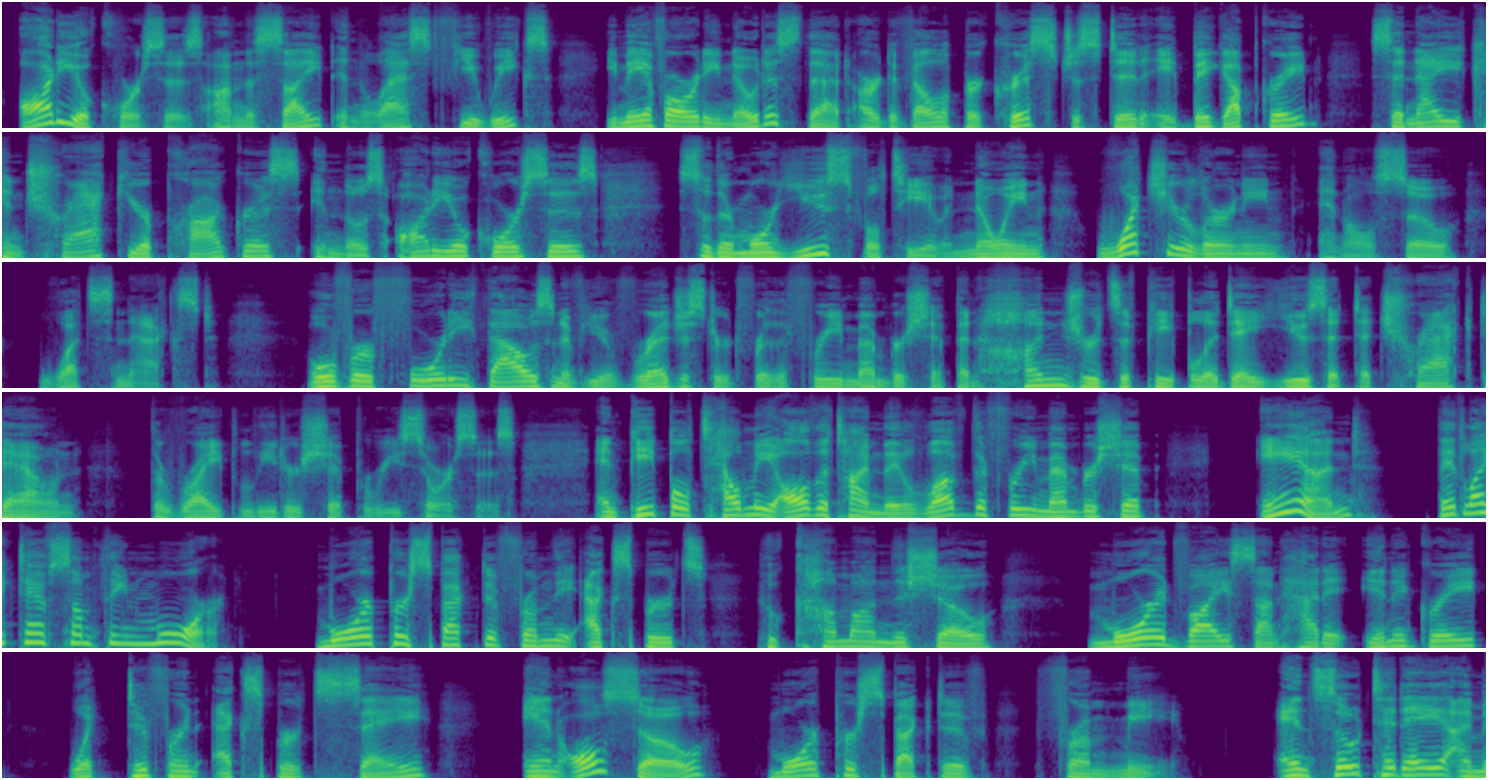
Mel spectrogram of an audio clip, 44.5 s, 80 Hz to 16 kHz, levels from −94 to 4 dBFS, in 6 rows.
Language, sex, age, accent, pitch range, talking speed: English, male, 40-59, American, 105-150 Hz, 165 wpm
